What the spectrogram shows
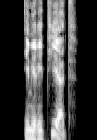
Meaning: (verb) past participle of emeritieren; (adjective) emeritus
- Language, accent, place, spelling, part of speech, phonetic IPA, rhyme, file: German, Germany, Berlin, emeritiert, adjective / verb, [emeʁiˈtiːɐ̯t], -iːɐ̯t, De-emeritiert.ogg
